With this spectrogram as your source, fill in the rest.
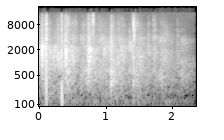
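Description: A crowd claps at a city bus depot reopening event, scattered hand claps mixing into a fairly quiet, brief round of applause with no talking over it.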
